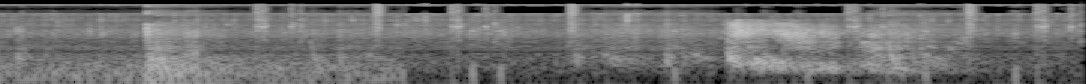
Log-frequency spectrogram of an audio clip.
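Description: Explosions boom in quick bursts.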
